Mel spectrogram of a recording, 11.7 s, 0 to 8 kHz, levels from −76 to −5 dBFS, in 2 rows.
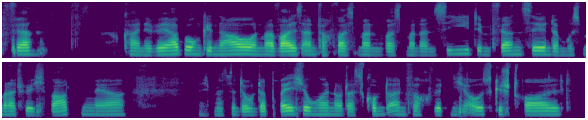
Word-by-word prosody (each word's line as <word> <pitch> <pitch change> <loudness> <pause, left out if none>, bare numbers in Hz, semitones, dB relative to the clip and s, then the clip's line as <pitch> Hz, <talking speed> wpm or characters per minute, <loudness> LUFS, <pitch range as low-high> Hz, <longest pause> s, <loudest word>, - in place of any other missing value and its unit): Fern 145 0 +2 0.4
f - - -22 0.4
keine 130 -2 -3
Werbung, 150 +1 +3
genau, 145 +2 +4
und 140 - -5
man 135 0 +3
weiß 135 +1 +7
einfach, 135 -1 -3
was 135 -2 +1
man 135 -1 -3
was 130 -1 -3
man 135 -1 -5
dann 130 -1 -6
sieht. 160 +7 -7
Im 135 -2 -6
Fernsehen, 145 +1 +1
da 135 - -1
muss 130 +2 -8
man 140 -1 0
natürlich 135 -1 -3
warten, 145 +2 -2
ja. 140 +1 -3 0.7
Ich 130 -2 -20
meinte 135 +1 -10
da 130 - 0
Unterbrechungen 140 +2 +1
oder 135 -1 -1
es 120 - -8
kommt 140 0 -3
einfach 140 -1 -4
wird 140 0 -2
nicht 135 -1 -7
ausgestrahlt. 140 -1 0
140 Hz, 175 wpm, -30 LUFS, 135-145 Hz, 0.7 s, weiß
